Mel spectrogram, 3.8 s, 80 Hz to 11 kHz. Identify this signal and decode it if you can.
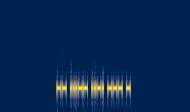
Morse code, heard as a keyed tone, about 48 wpm, 700 Hz. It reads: M3FOT
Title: DXCC-100 Call Signs - 5 Characters - Repeated 3x - 45wpm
